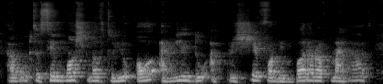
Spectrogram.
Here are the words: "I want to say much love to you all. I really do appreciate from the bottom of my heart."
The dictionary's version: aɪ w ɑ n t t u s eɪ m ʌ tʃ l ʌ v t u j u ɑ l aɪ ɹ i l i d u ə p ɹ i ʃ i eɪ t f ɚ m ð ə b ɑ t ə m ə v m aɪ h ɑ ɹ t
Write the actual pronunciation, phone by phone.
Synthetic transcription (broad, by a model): aɪ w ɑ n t t u s eɪ m ʌ tʃ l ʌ f t u j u ɑ l aɪ ɹ i l i d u ə p ɹ i ʃ i eɪ t f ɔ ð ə b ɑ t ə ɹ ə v m aɪ h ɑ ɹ t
